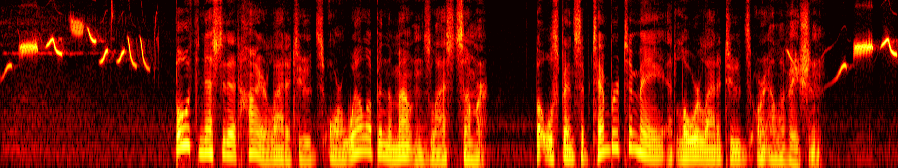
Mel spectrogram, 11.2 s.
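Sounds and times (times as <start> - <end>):
Fox sparrow song: 0.0 - 2.3, 9.1 - 11.2
speech: 2.2 - 10.4.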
